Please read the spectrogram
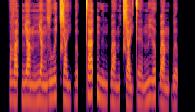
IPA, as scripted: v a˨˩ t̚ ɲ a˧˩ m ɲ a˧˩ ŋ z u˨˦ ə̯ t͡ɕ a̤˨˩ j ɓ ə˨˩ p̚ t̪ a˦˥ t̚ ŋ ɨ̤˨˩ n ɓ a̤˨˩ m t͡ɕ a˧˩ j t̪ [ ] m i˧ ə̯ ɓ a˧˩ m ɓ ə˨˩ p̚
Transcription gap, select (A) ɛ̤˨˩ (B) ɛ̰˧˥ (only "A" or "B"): A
